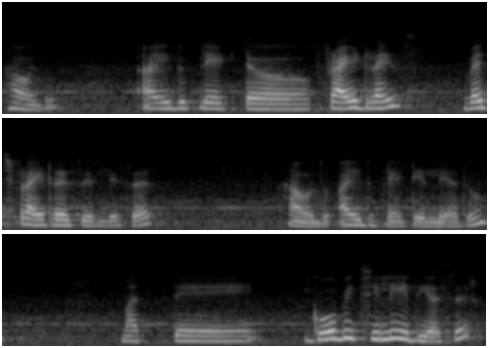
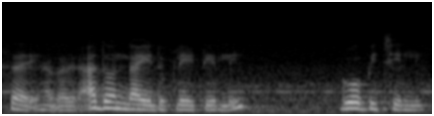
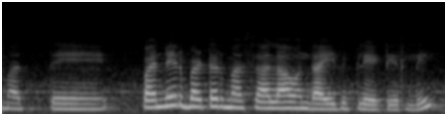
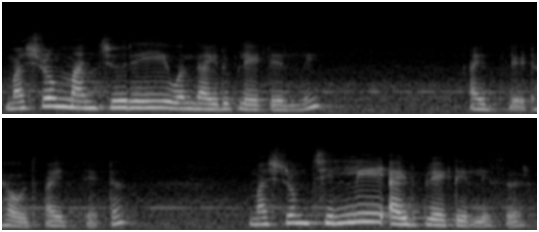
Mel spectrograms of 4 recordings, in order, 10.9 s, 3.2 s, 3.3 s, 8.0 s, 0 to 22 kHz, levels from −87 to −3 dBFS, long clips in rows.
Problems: none marked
